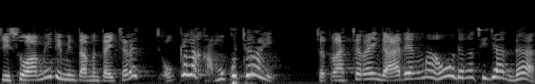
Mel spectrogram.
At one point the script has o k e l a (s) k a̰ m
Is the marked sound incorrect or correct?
incorrect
